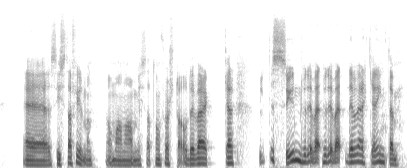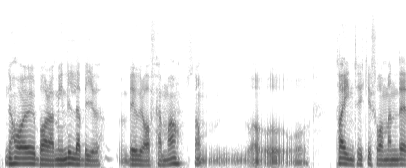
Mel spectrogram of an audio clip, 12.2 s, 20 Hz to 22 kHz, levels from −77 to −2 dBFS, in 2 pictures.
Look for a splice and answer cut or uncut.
cut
